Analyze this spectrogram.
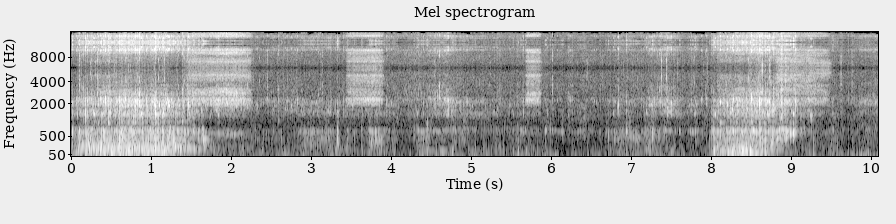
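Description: Water rumbles and churns, heard muffled from underwater.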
